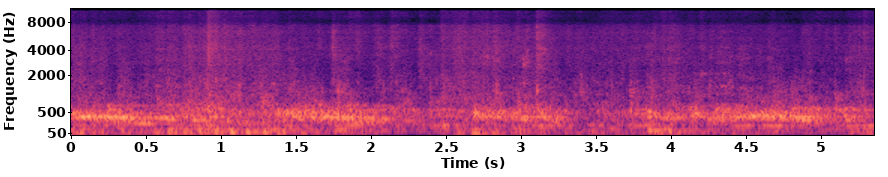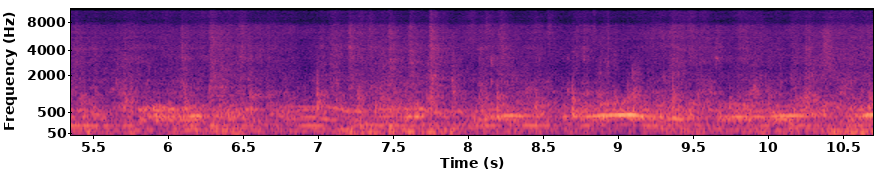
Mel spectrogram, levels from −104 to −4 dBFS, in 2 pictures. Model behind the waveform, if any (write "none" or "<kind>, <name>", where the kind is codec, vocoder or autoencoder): autoencoder, DAC-VAE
